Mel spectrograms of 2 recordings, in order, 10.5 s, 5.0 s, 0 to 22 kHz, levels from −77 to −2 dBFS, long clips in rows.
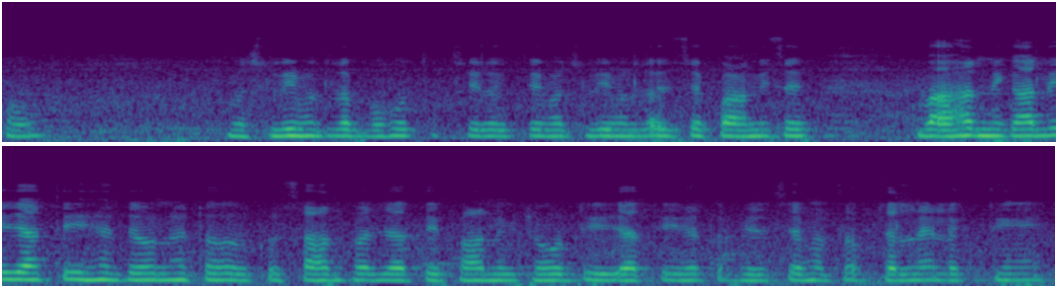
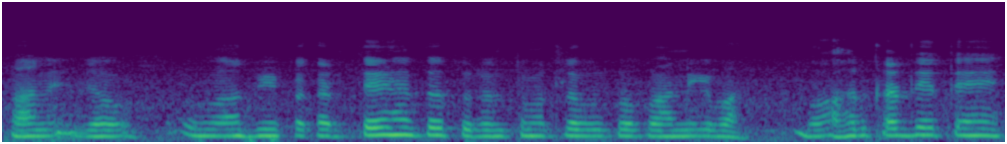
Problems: none marked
